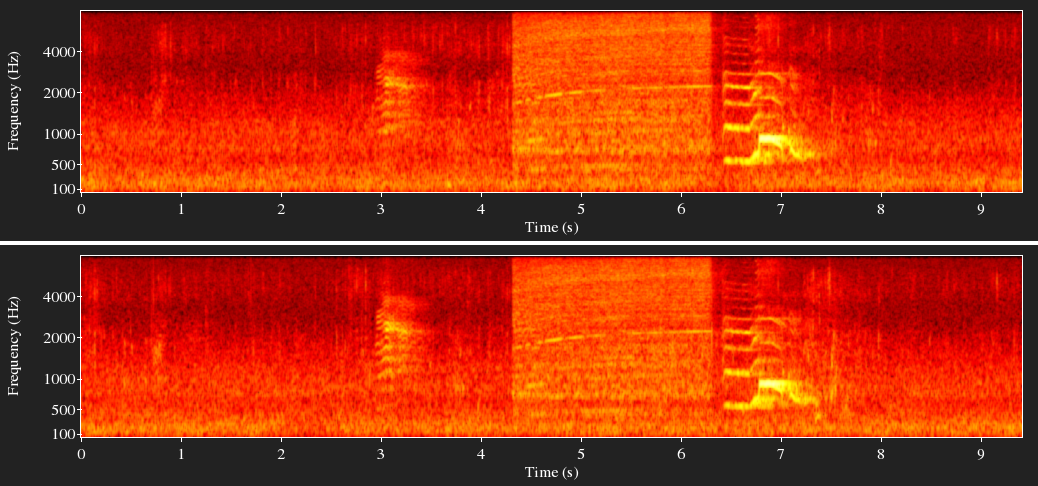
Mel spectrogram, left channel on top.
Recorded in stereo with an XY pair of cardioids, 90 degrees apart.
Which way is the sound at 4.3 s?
10° left.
